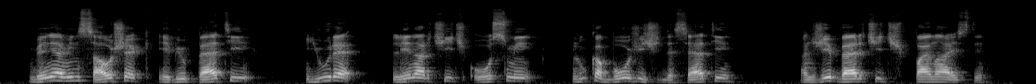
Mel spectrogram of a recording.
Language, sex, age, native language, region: Slovenian, male, 18-29, Slovenian, Drava region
